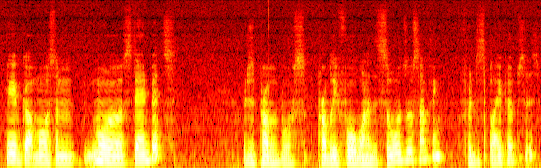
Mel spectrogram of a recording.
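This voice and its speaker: A man giving a casual, unscripted product showcase as an action figure reviewer, rambling haltingly and trailing off mid-thought. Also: a little high, dull audio.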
